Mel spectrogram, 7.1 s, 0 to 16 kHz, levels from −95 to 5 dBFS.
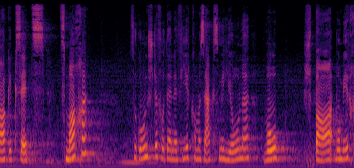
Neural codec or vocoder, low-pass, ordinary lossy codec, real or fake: none; 14.4 kHz; MP3, 64 kbps; real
